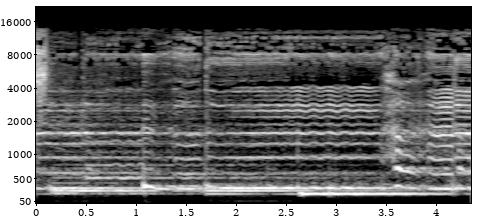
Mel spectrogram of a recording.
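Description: Intro of a pop song: a wordless hummed vocal line of long held notes that step slowly from pitch to pitch.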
